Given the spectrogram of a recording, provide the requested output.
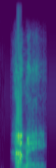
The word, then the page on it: hammy: British English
